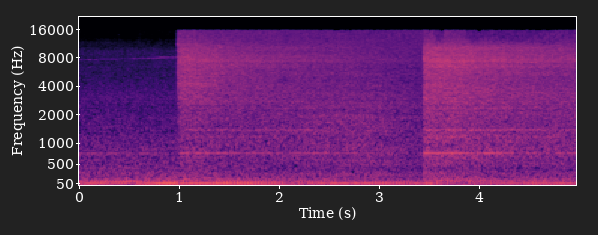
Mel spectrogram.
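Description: A truck rolls past on a highway with a low rumble.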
